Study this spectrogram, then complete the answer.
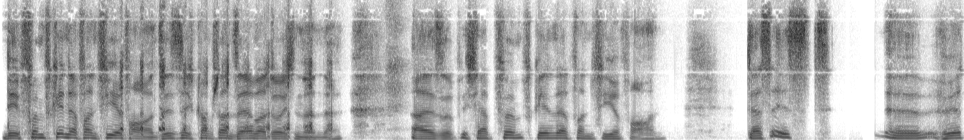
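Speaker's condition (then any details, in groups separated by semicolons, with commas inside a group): Parkinson's disease; mild course, ongoing tremor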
